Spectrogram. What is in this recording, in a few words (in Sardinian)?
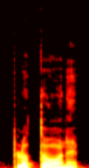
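"plotone", female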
